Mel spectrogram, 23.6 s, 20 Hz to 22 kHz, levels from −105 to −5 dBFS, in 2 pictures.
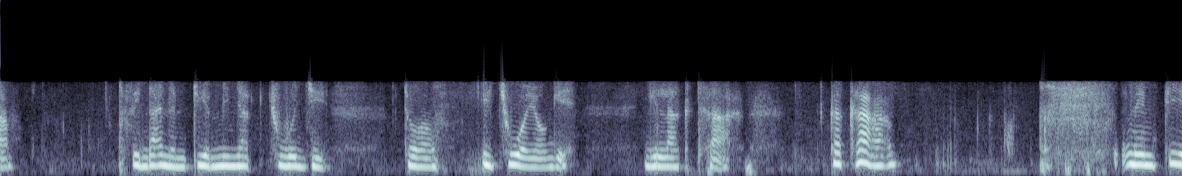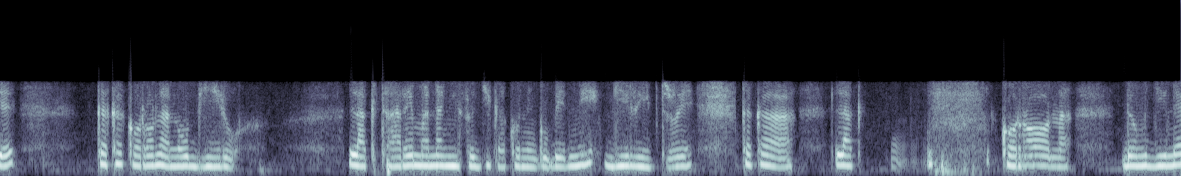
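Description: The whole speech clip carries Speex codec damage, plainly audible. Coding at around 11 kbps leaves few bits for the excitation. The voice sounds noisy and hoarse. Any content above 8 kHz is only a shaped, noise-like fill rather than real detail.

VoIP packet loss concealed by the speech codec hits five times: 7.97 to 8.07 s, 10.91 to 10.95 s, 15.27 to 15.33 s, 19.11 to 19.21 s, and 22.03 to 22.25 s. The gaps match roughly 20 to 60 ms of missing audio. The decoder extends its last pitch and filter with falling gain. Each gap becomes a brief buzzy or coloured fade. The voice stays weak or distorted just after.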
